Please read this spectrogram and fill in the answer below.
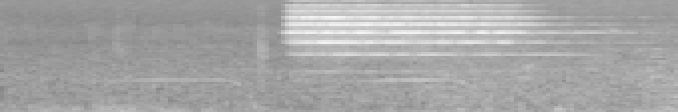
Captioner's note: bell ringing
